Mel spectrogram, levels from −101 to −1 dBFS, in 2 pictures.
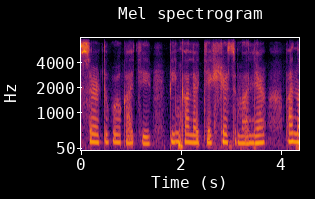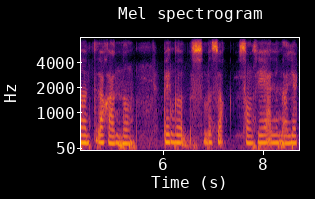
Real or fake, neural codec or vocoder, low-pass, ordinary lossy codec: fake; vocoder, 44.1 kHz, 80 mel bands, Vocos; 7.2 kHz; Opus, 32 kbps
